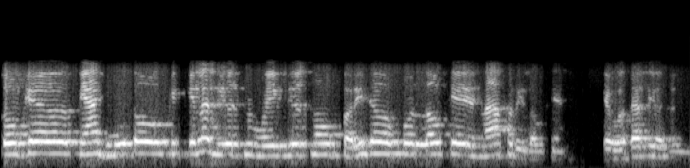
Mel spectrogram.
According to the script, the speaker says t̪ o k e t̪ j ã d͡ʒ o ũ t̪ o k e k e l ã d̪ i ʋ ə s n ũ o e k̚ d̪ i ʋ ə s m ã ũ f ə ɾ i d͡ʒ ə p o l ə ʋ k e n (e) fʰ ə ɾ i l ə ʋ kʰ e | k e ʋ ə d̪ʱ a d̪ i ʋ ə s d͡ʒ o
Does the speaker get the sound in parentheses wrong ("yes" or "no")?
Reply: yes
